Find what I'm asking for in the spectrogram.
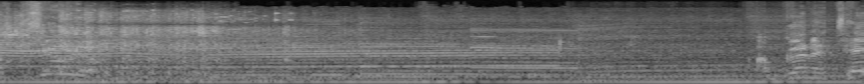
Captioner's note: gunshots blast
